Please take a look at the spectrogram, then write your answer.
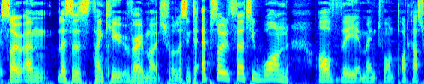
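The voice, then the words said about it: Radio announcer voice. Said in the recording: “do you want to do the outro in your radio voice?”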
